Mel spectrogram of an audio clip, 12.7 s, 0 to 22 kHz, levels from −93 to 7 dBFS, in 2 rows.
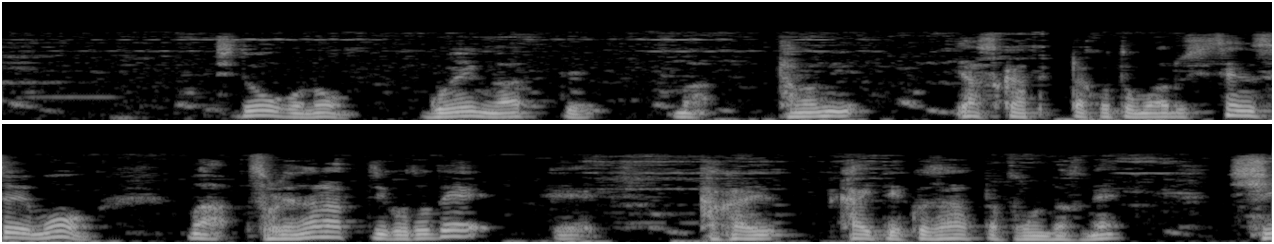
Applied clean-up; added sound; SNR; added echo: classical method Wiener filter.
